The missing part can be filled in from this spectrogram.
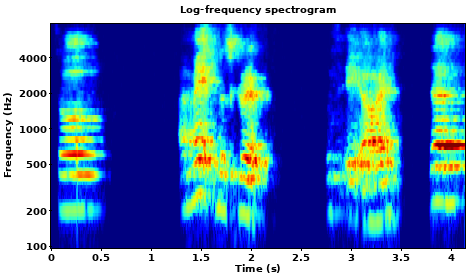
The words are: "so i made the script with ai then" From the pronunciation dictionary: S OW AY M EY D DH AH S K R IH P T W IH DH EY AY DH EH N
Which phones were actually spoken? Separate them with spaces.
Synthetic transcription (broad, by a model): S OW AY M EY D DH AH S K R IH P T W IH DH EY AY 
